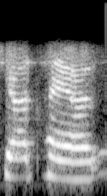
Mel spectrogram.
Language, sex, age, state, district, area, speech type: Hindi, female, 60+, Madhya Pradesh, Bhopal, urban, conversation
